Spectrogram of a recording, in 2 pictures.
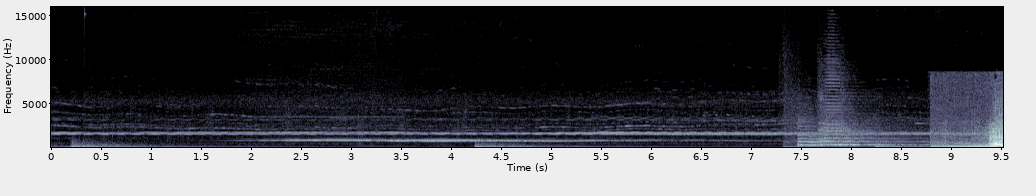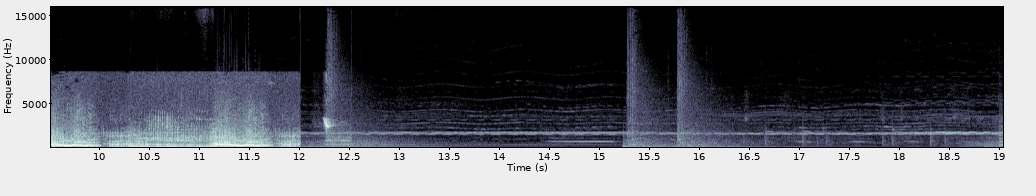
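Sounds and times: background music: 0.0 - 19.0
big cat roaring: 8.8 - 12.0.

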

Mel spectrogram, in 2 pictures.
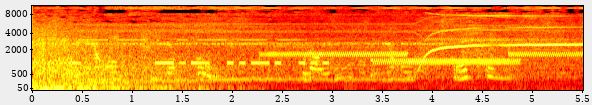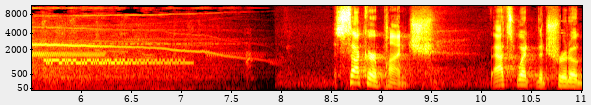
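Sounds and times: explosion rumble: 0.0 - 3.8
short electronic beeps: 0.0 - 6.9
two-pitch alternating tones: 0.0 - 8.0
whistling tone sweeping: 0.0 - 8.0.

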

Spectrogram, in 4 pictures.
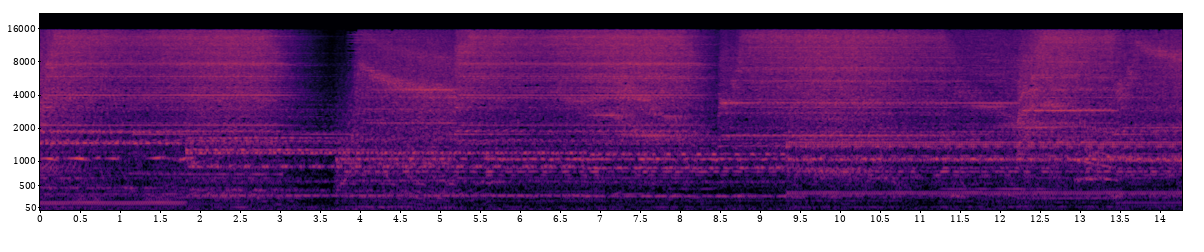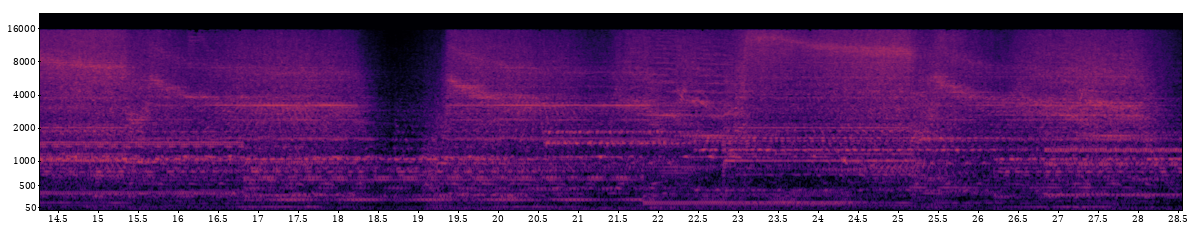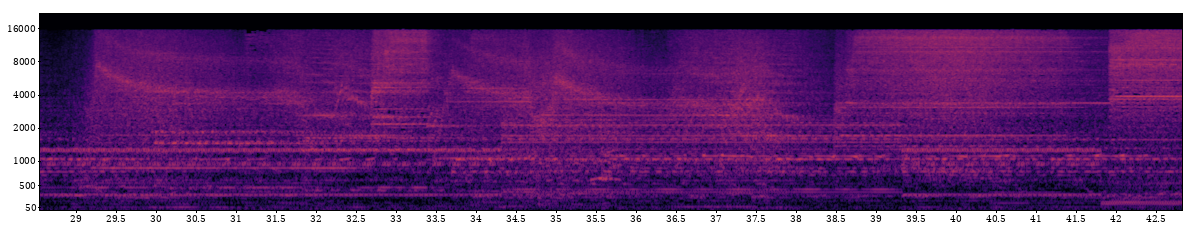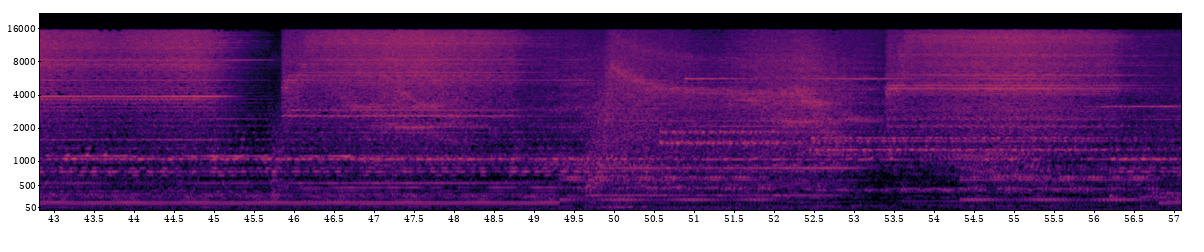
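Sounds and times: layered electronic drone tones: 0.0 - 57.0.

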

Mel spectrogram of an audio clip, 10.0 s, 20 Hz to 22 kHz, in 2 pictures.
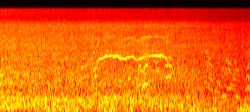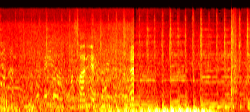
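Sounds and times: surf breaking on beach: 0.0 - 7.7.

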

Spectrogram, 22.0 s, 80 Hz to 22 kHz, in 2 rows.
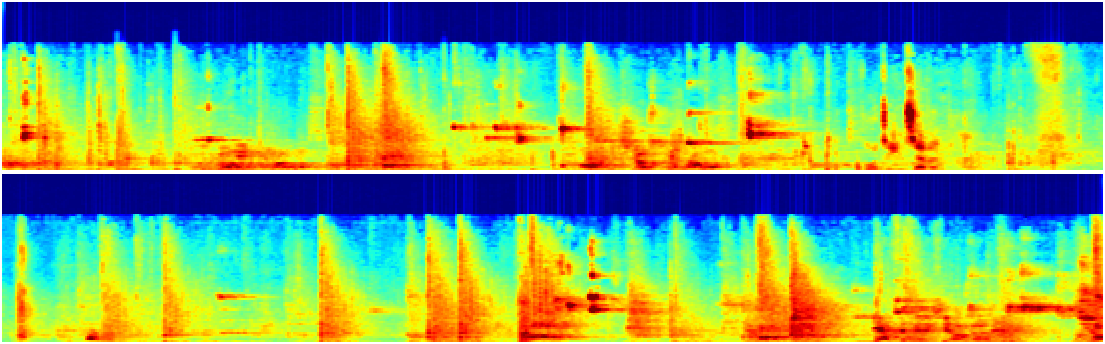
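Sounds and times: squash ball knocks and thuds: 0.0 - 2.0, 3.2 - 8.7, 13.9 - 19.5
trainers squeaking on court floor: 0.0 - 3.2, 3.8 - 22.0
players' footsteps: 0.0 - 13.2.

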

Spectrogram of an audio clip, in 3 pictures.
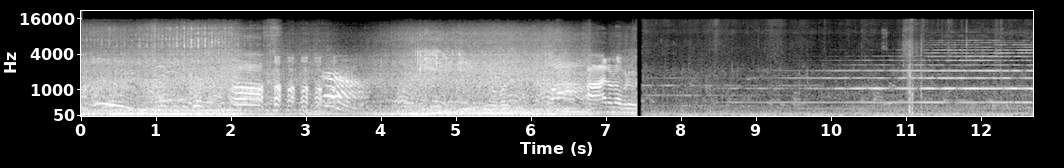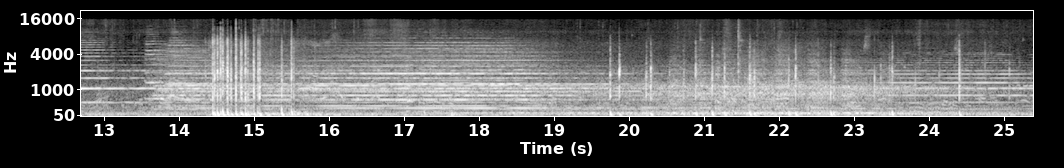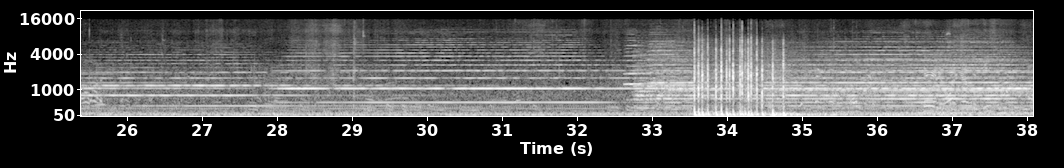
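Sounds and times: music with long held notes: 7.2 - 38.0
firework bangs: 13.9 - 25.2, 32.7 - 37.9
firework pops and cracks: 14.4 - 15.8, 33.6 - 35.0.

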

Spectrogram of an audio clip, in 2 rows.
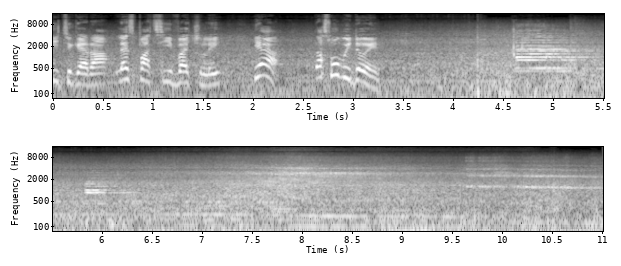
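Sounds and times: road traffic rumble: 0.0 - 11.0
car horn tooting: 4.6 - 6.3.

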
